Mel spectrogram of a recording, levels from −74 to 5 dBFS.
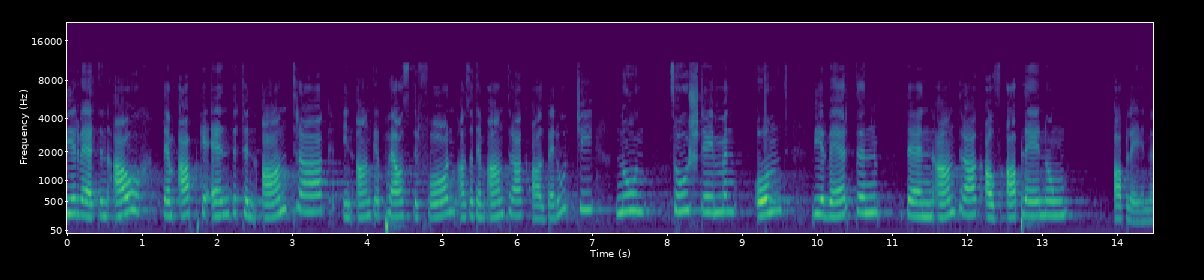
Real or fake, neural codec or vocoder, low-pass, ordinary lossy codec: real; none; 10.8 kHz; none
